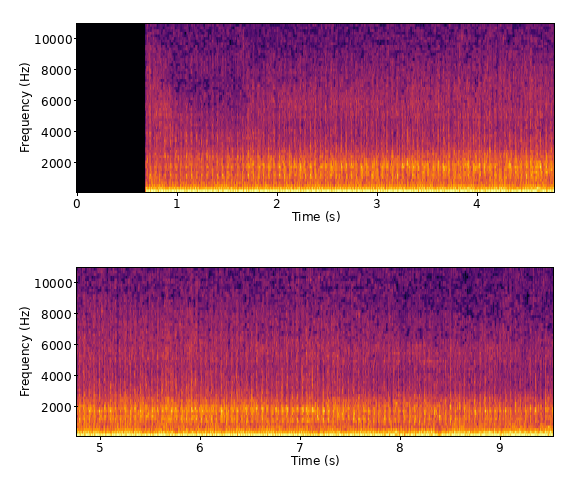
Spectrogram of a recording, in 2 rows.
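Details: 2008 Honda CBR 1000 RR idling with a loose, uneven clacking, about four per second, that disappears under load in first gear; engine opened showing nothing broken or loose, owner suspects the clutch basket.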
